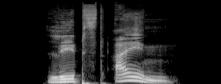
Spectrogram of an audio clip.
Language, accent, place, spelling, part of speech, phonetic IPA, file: German, Germany, Berlin, lebst ein, verb, [ˌleːpst ˈaɪ̯n], De-lebst ein.ogg
- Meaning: second-person singular present of einleben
